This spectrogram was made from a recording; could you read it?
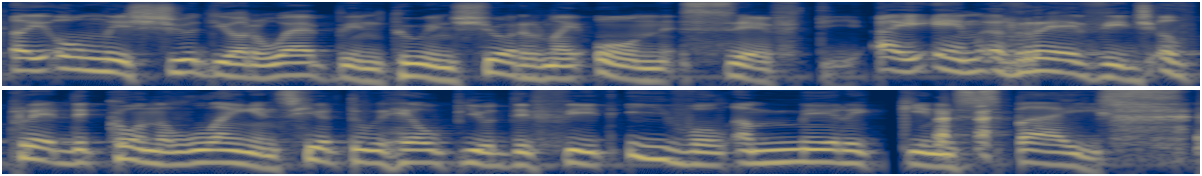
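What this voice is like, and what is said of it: Thick put-on Russian accent. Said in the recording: “crazy, thick, like, Rocky IV thick Russian accent ... KGB assassin voice”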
